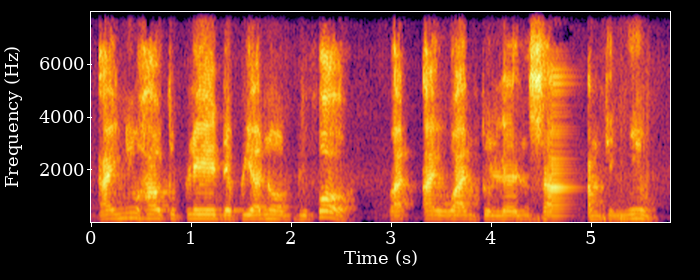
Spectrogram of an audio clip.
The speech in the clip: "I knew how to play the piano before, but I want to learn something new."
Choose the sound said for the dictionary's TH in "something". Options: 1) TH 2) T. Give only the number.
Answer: 2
